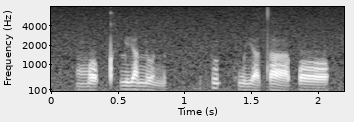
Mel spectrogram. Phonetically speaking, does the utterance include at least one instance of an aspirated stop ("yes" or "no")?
yes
